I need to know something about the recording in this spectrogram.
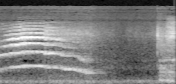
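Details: A seven-month-old male Persian kitten with blue eyes and a white coat cries for his mother in a downtown Denver hotel. One drawn-out, high, harmonic mew slides downward and fades, then a voice starts briefly.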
